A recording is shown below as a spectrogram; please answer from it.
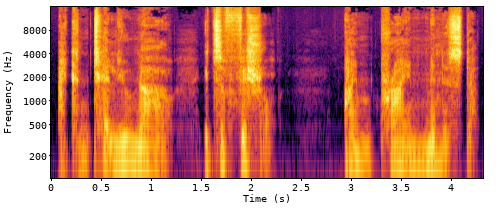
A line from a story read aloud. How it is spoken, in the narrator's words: Paul whispered in my ear with delighted triumph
